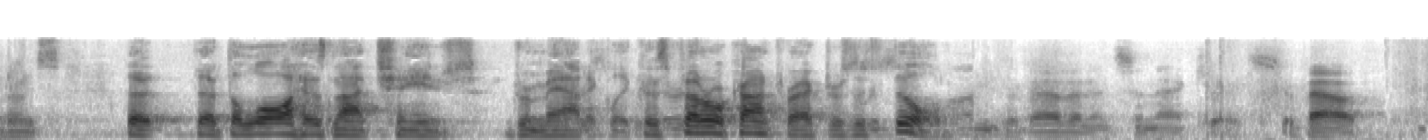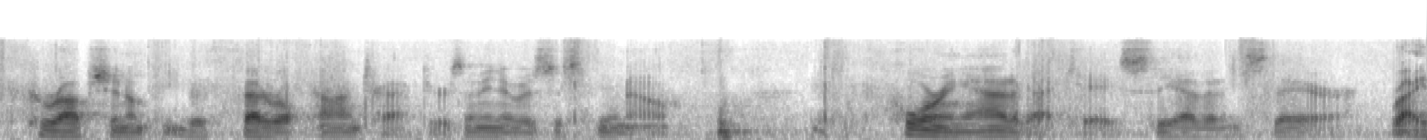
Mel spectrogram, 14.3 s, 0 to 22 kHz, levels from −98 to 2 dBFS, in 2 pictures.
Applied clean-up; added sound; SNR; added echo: neural separator model SepFormer DNS4.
